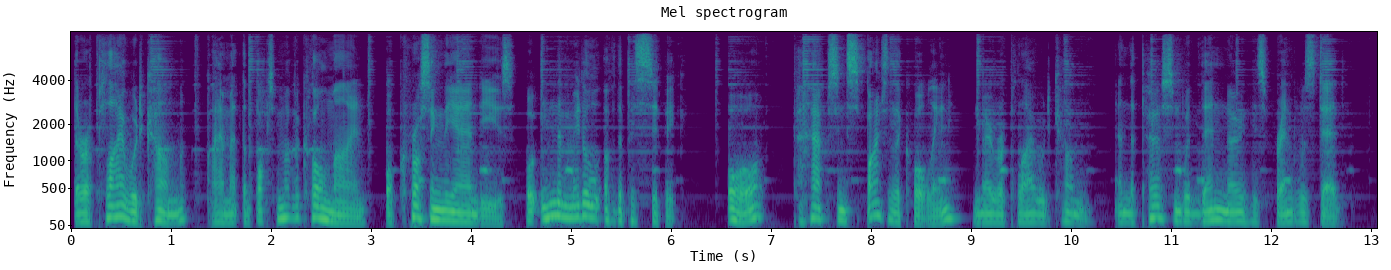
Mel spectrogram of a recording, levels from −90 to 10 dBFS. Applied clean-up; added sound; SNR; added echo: neural mask model RNNoise.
